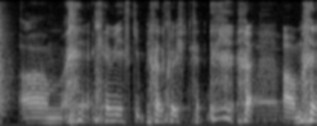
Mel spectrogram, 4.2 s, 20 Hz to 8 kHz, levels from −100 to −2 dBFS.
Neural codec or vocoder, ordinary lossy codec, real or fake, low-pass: none; none; real; none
